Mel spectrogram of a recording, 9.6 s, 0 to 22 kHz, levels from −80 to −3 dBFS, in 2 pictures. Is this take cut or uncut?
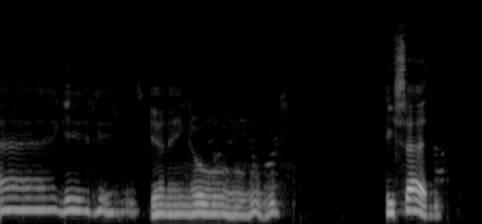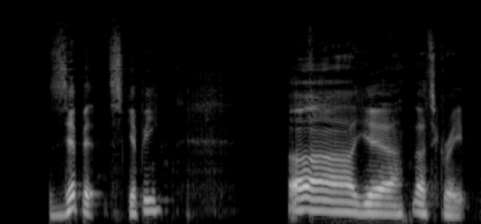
uncut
